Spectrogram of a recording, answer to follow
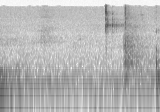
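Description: A pause in a man's speech into a handheld microphone: low room tone, a short mouth click, then a quick intake of breath just before he speaks again.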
